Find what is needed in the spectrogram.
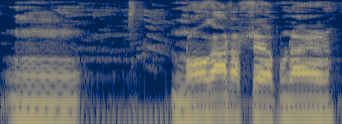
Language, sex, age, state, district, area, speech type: Assamese, male, 45-60, Assam, Charaideo, rural, spontaneous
